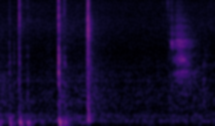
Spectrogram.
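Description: A student's name being typed on a computer keyboard into a Google Form, a few quick soft key taps in a short burst, then quiet with a faint swish near the end.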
